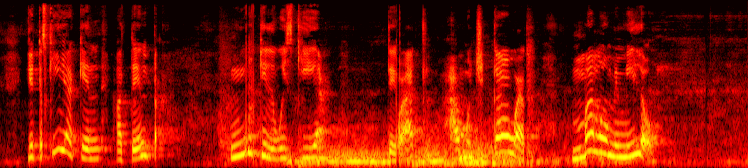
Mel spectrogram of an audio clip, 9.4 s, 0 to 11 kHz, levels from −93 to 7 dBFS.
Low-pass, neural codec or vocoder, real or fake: 9.9 kHz; codec, 16 kHz in and 24 kHz out, 2.2 kbps, FireRedTTS-2 codec; fake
